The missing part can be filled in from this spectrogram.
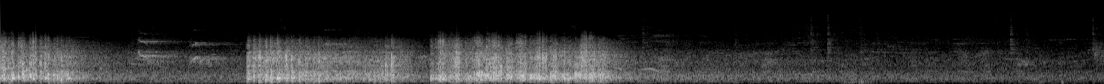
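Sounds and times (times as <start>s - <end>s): fireworks bang: 0.0s - 8.7s
fireworks crackling: 0.0s - 11.0s.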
